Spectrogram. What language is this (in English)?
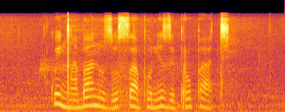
Xhosa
